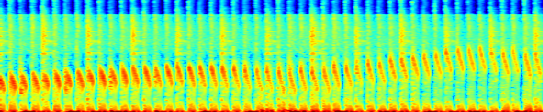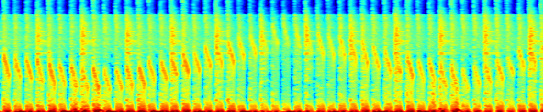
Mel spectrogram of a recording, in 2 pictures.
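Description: Techno track: a fast pulsing synth line over a steady low bass. The synth brightens over the first five seconds or so as its filter opens, then darkens again toward the end.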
